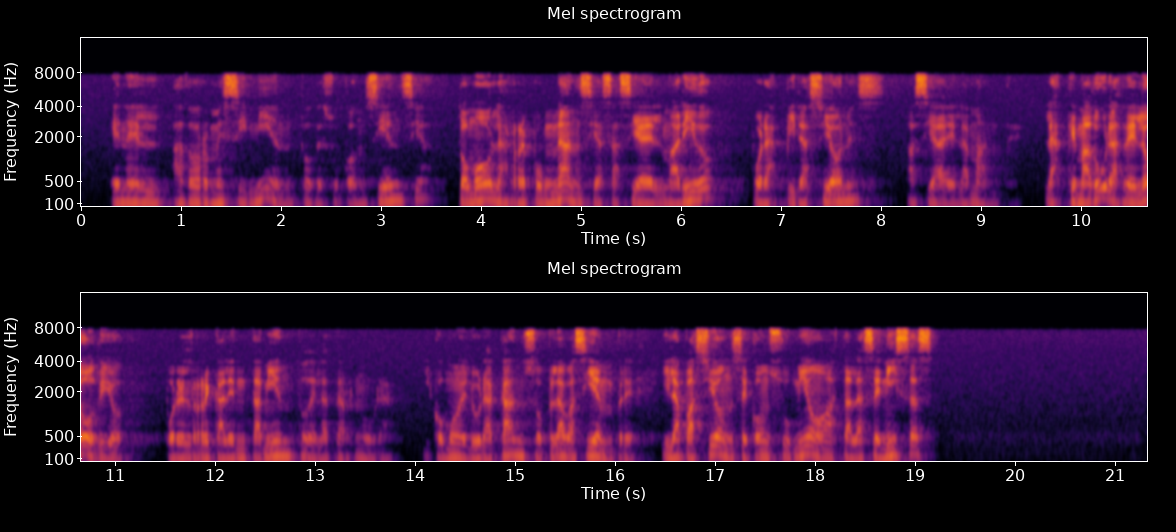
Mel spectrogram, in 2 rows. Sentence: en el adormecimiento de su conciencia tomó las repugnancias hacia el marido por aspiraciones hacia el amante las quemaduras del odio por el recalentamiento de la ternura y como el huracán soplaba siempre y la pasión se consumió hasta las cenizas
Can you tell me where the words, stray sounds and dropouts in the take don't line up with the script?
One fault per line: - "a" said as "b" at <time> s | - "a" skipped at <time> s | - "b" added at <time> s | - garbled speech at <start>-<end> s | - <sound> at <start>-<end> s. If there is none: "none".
none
